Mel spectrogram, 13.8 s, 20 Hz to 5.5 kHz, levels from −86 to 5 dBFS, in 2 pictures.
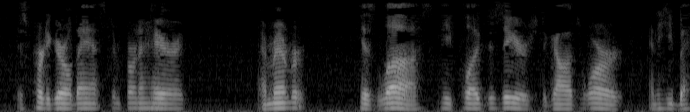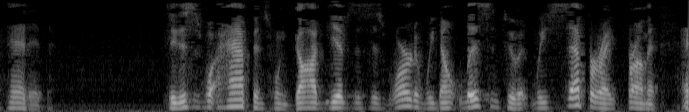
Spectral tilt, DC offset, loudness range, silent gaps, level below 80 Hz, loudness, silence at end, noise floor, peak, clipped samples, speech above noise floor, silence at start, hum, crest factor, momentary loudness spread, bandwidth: -6 dB/octave; under 0.1%; 6 LU; none; -70 dBFS; -35 LUFS; 0 s; -64 dBFS; -14 dBFS; under 0.1%; 29 dB; 0.2 s; none; 22 dB; 14 LU; 5.4 kHz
